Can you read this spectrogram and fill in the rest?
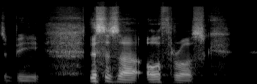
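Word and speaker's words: Auchroisk: This is a Othrosk. I know it sounds weird me seeing it that way, but that's how you pronounce it, Othrosk.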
